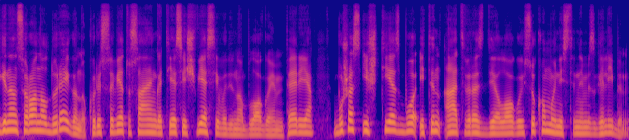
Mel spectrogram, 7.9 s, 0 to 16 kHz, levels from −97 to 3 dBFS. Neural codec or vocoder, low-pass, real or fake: autoencoder, 48 kHz, 128 numbers a frame, DAC-VAE, trained on Japanese speech; 14.4 kHz; fake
